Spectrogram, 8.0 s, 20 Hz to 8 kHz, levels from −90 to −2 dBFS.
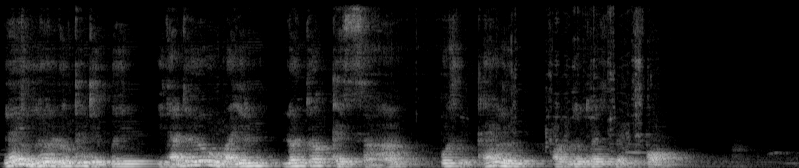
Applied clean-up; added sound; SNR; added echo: neural separator model SepFormer DNS4.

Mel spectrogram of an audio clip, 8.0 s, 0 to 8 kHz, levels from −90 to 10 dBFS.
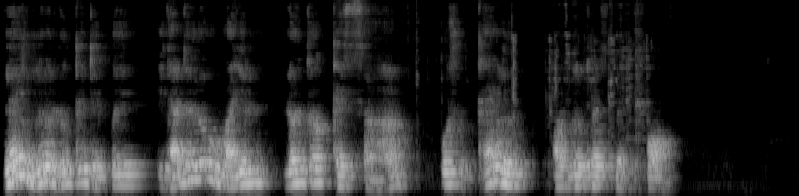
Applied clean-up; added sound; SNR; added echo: neural mask model DeepFilterNet 3.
